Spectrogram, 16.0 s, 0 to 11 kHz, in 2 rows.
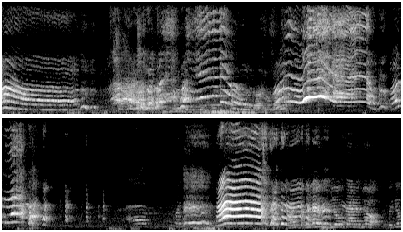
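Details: Crying in a 2-year-old toddler: loud, wailing bursts with sobbing breaths between, while adults talk nearby in a small room.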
